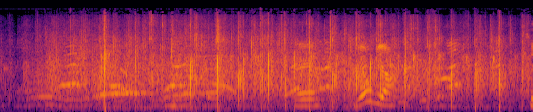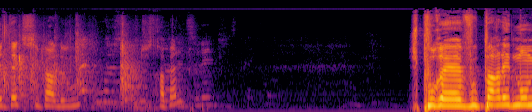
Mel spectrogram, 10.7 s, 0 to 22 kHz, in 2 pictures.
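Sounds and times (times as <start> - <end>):
audience applauding: 0.0 - 6.6
speech: 3.7 - 4.1, 5.3 - 6.3, 6.9 - 7.4, 9.4 - 10.6.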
